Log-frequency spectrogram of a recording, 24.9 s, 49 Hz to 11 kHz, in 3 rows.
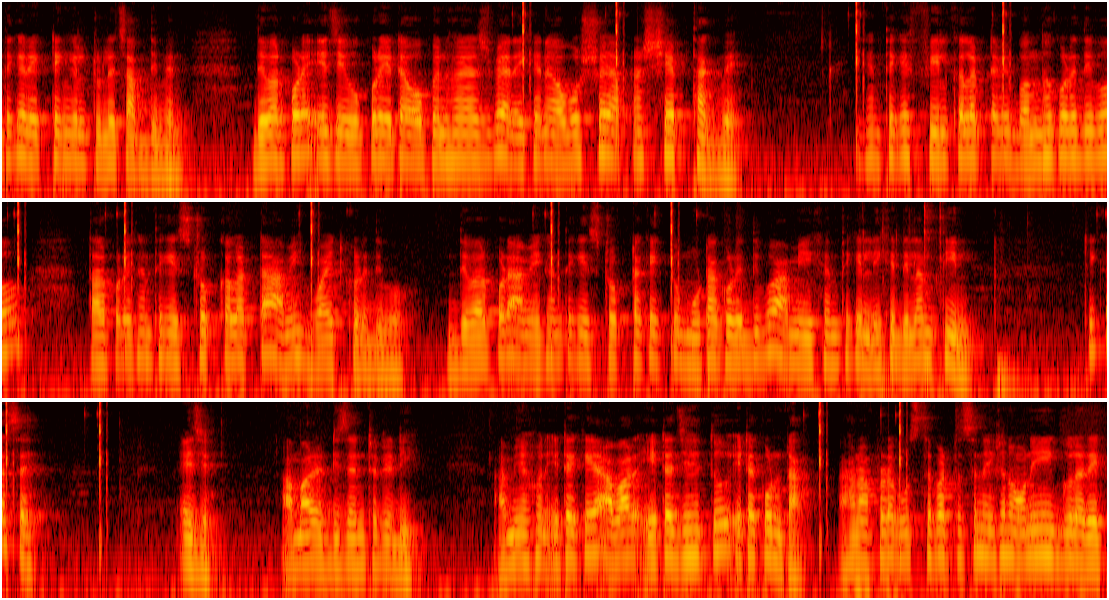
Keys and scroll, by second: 14.8 3, 15.2 Return.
